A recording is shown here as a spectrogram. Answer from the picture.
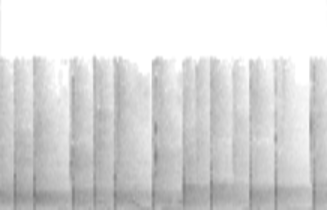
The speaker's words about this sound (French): Applaudissez pour l'autre.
